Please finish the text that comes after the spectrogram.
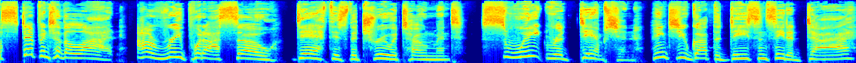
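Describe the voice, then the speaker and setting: A woman's voice: a little high, bright, forceful tone, no echo, exaggerated voice. An actress playing a cheerful, devout young female priest who talks in a folksy drawl full of old-fashioned country slang. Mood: battle. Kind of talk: video game voice lines. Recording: dry studio booth.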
